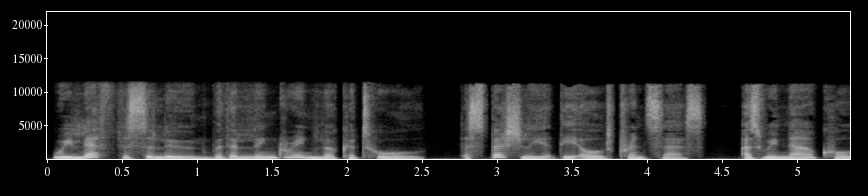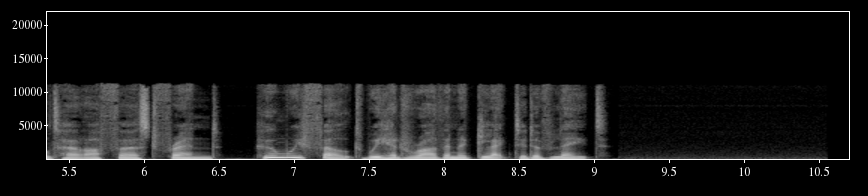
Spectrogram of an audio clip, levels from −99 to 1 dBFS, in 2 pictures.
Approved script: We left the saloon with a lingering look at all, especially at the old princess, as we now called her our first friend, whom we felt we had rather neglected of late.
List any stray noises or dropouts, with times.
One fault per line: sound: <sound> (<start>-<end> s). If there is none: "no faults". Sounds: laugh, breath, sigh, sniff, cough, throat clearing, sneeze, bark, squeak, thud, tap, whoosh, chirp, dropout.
no faults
